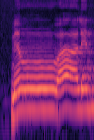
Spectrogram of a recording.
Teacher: نون ساکن کے بعد واو، یہاں پہ بھی ادغام غنہ کے ساتھ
